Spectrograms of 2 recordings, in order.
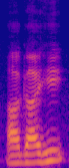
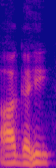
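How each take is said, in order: First: The vowel after the g is long. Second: The vowel after the g is short. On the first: "अलिफ के साथ" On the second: "अलिफ के बगैर"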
